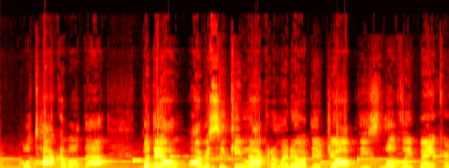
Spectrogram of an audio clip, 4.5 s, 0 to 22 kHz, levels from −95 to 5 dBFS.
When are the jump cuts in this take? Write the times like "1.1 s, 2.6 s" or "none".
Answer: 3.2 s

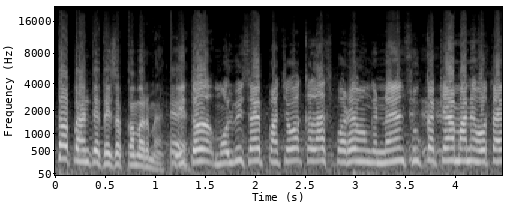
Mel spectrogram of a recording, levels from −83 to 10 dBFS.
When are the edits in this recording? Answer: 1.1 s

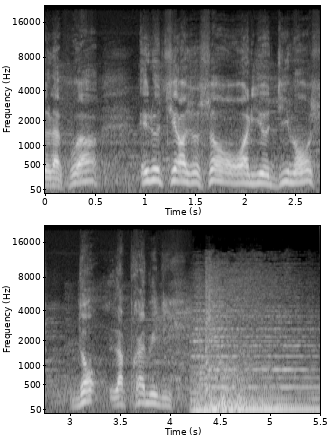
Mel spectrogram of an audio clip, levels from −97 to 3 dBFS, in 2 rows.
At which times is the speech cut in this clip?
4.3 s

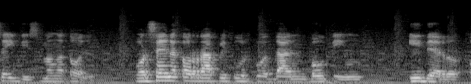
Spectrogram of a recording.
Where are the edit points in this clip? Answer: none

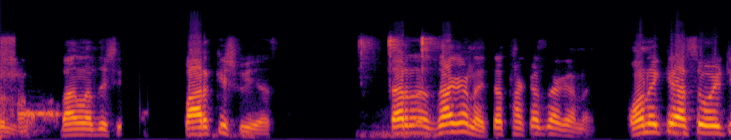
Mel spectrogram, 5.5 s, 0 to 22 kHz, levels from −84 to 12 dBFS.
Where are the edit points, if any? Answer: 4.5 s

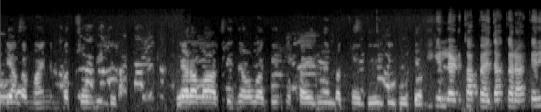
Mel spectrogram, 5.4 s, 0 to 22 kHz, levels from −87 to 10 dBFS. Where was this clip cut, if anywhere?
4.3 s

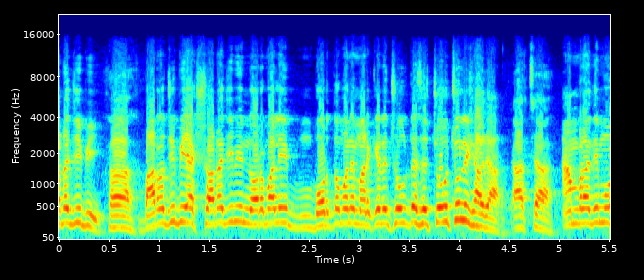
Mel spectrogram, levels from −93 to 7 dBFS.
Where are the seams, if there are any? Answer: none

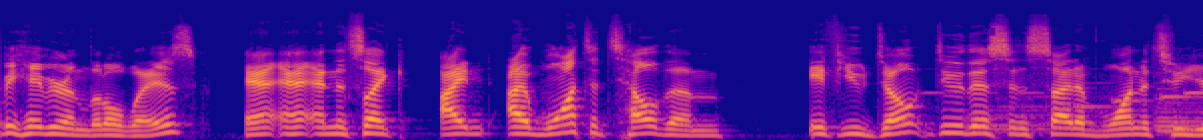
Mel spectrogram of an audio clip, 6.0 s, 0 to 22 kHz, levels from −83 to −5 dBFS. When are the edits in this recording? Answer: 1.0 s

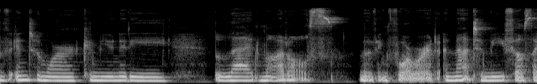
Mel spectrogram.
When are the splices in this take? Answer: 4.4 s

